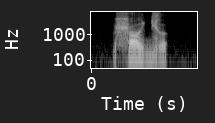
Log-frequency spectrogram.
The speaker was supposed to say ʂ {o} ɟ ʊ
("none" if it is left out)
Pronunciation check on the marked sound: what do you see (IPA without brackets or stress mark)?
ɔ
